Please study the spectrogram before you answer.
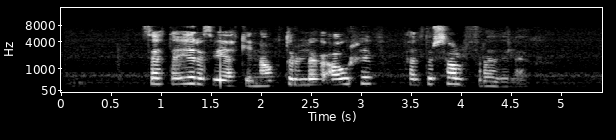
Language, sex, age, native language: Icelandic, female, 40-49, Icelandic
